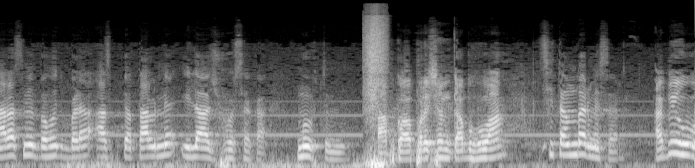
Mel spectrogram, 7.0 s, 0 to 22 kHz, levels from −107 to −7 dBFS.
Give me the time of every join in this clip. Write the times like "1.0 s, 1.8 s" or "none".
3.8 s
